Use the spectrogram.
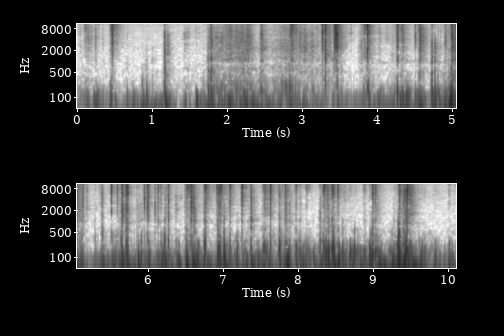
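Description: Long nails and fingers peel apart the sticky folds of a pink, strawberry-print beeswax-coated cotton food wrap and open it flat. The result is a dense run of sharp, crackly tearing and crinkling snaps with bright edges over low, soft handling thumps, continuing steadily with no ringing.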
